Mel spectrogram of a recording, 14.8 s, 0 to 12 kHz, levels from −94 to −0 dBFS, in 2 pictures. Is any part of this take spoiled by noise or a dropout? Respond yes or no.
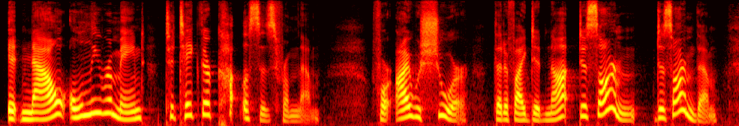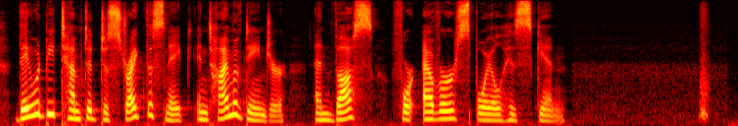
yes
